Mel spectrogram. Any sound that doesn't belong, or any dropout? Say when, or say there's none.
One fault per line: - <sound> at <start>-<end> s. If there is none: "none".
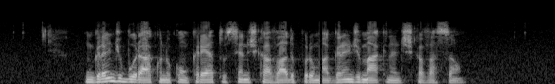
- dropout at 3.2-3.2 s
